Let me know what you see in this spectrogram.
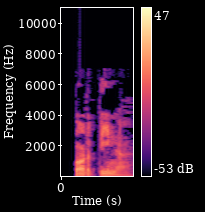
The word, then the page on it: cortina: espagnol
